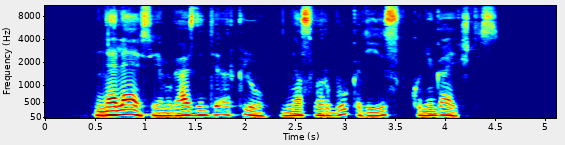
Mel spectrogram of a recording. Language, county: Lithuanian, Šiauliai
